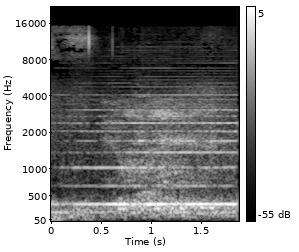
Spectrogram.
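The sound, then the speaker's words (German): An old train made of separate carriages rolls along with a steady, loud mechanical drone and a sustained tonal whine. The level holds even throughout, and no one speaks. “Das ist jetzt übrigens noch eine alte Bahn hier, die mit einzelnen Hängern, keine durchgängige.”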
